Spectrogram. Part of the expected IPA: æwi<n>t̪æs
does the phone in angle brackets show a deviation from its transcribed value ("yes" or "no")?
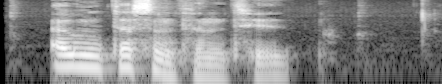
no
